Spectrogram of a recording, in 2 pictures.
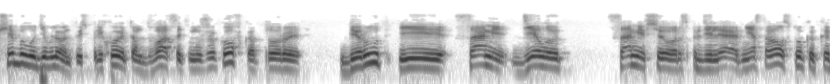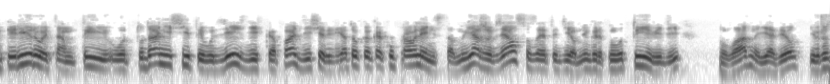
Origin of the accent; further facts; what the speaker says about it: Moscow, Russia; мы вот жили в Подмосковье, сам я из Москвы.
